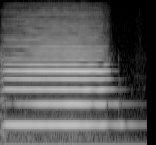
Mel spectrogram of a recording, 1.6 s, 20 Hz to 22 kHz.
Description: Index of /90_sSampleCDs/Roland L-CD702/VOL-1/STR_Viola Solo/STR_Vla3 _ marc
STR VIOLA 0D.wav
